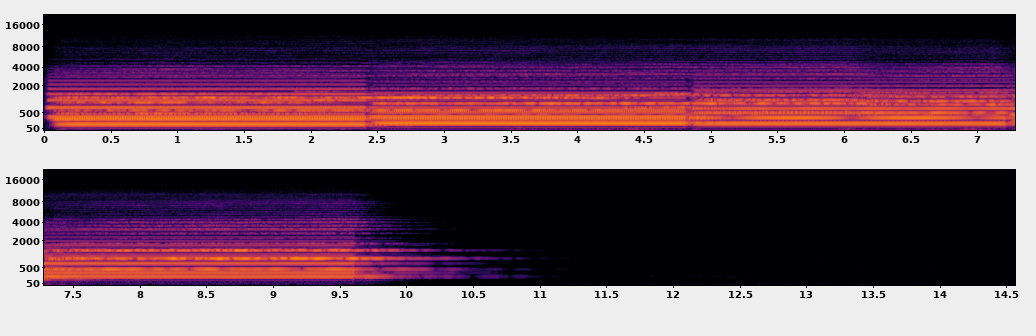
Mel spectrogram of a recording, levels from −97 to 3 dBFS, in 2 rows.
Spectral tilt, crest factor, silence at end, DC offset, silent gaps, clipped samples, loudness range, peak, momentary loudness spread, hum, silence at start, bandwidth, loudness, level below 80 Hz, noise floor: -9 dB/octave; 16 dB; 4.4 s; under 0.1%; none; under 0.1%; 6 LU; -14 dBFS; 4 LU; none; 0 s; 8 kHz; -29 LUFS; -82 dBFS; under -90 dBFS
